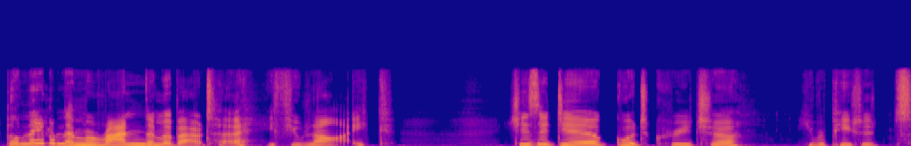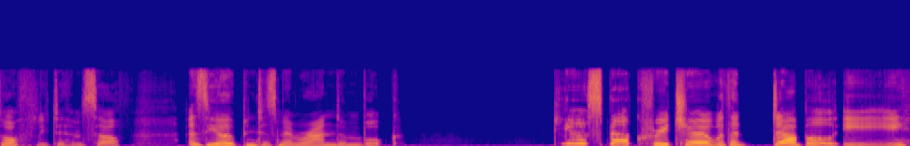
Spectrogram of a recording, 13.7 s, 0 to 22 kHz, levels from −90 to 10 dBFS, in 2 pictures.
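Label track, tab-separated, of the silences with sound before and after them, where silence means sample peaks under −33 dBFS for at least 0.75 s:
2.890000	3.850000	silence
9.800000	10.990000	silence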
